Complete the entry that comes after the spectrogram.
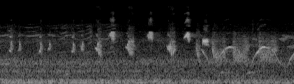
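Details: Caged Chinese hwamei giving a quick string of short chirps and bright twittered notes, then several arching slurred whistles, over a steady background hiss.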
